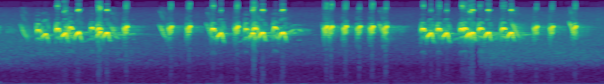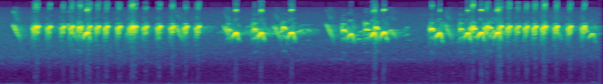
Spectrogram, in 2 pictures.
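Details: Fighting call of a sunbird used as a lure for bird catching: long series of rapid, piercing chirps in fast trilled bursts separated by short silences.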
